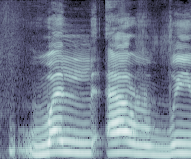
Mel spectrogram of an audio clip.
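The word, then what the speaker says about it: وَالأَرْضِ: Вот одна из самых распространенных ошибок – это твердое произношение звука хамзы. Получается валь-арди, ард, что является недопустимым, потому что хамза с огласовкой фатха всегда произносится р. Да, ра твердые, но твердость ра не должна влиять на мягкое произношение хамзы.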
